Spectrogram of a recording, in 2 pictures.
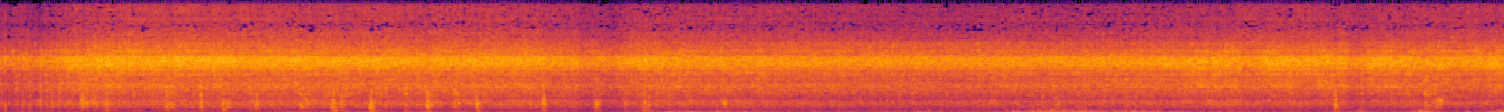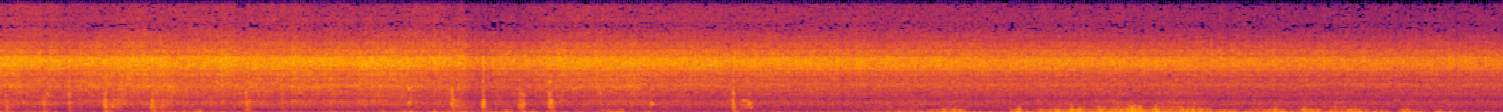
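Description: Hot oil in a frying pan sizzling loudly, rising sharply about a second in as water is poured onto frying meatballs, then a steady sizzle that slowly eases while meatballs and sliced vegetables are stir-fried. A spatula scrapes and clicks against the pan now and then.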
